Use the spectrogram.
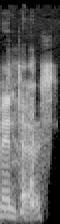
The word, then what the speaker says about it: Myntos: No, It's it's just Mentos. spelled different. It's spelled different. It's got a Y instead of an E.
